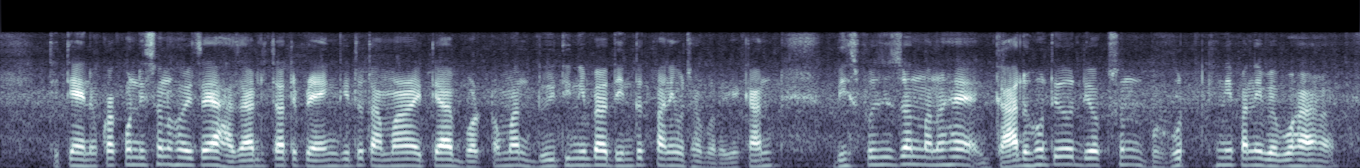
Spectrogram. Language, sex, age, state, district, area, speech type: Assamese, male, 18-30, Assam, Nagaon, rural, spontaneous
